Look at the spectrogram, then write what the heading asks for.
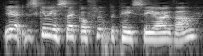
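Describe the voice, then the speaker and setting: A man's voice: high voice, fast talker, heavy background noise. A man in his thirties giving a casual handheld walkthrough of a computer build at home, filled with ums and uhs, recorded on a phone camera. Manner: hesitant, many ums and uhs. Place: home room indoors. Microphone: phone camera held in hand.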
